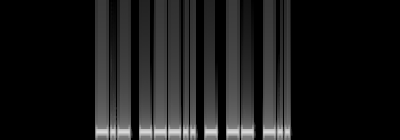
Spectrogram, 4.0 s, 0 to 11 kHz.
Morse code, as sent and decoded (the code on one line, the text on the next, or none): -.- ---.. - -- -..
K8TMD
